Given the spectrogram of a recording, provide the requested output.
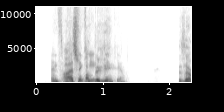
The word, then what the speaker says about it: Anzuategui: Anzuategui. Anzuategui.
